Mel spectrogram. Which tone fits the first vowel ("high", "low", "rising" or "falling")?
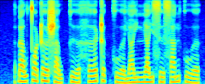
rising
